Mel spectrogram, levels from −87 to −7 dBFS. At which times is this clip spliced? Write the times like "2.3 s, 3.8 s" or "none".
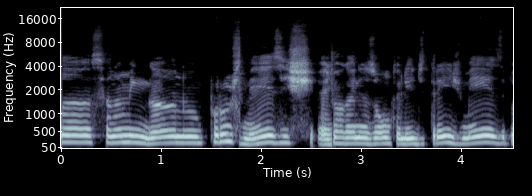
1.8 s, 2.7 s, 3.3 s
